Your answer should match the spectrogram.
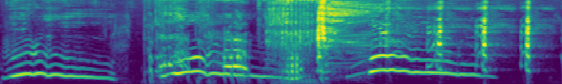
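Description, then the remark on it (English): A person imitates a bird call with their voice: three drawn-out, wavering hoots that rise and dip in pitch, separated by rough, breathy vocal noise, with no speech. “Can you make the bird call that he was going to make when Don arrives?”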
